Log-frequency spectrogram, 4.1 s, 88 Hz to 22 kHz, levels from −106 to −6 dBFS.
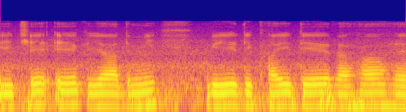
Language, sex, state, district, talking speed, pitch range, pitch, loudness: Hindi, male, Uttar Pradesh, Shamli, 120 wpm, 110-120 Hz, 115 Hz, -11 LUFS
